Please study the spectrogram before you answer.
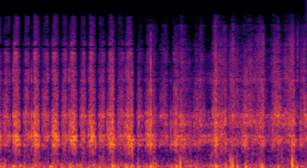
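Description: Fingertips rub the upper body of a handheld black plastic Tascam audio recorder near its mic capsules. Heard up close, it makes a steady run of quick, dry scratching strokes over dull, boomy low thumps that dominate the sound.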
